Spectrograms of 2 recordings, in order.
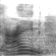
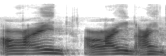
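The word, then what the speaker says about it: عين: এই আইন সবচেয়ে বেশি ভুল হয় আমাদের, হা এবং আইন, এটি হচ্ছে সেই আইন হলকের মাঝখান থেকে।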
